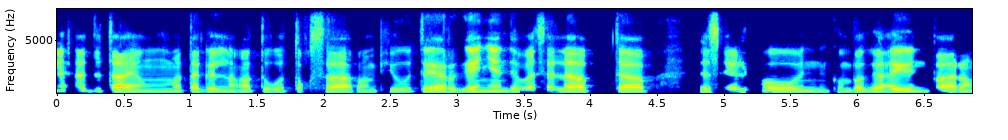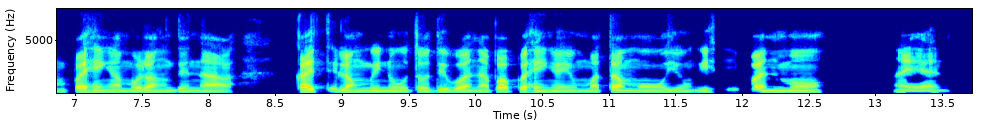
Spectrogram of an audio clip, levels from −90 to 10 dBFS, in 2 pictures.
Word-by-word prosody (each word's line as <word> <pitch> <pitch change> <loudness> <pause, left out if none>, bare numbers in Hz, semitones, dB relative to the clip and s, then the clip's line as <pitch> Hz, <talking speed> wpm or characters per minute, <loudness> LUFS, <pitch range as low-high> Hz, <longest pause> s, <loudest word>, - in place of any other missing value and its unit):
masyado 105 0 -2
tayong 105 0 +4
matagal 105 0 -1
nakatutok 100 0 -6
sa 105 -3 +3
computer 150 +7 0
ganyan, 130 -3 +6
'di 110 - -3
ba, 105 - +1
sa - - -2
laptop 135 -3 +4 0.3
sa - - -1
cellphone, 125 -2 -1
kumbaga 110 0 -1
ayun 135 -4 +5
parang 115 0 +2
pahinga 115 0 +1
mo 115 - -3
lang 115 0 0
din 110 -1 -6
na 105 -1 -1 0.5
kahit 120 0 +4
ilang 110 -1 0
minuto, 115 -1 -4
'di 110 - -2
ba, 105 0 +2
napapahinga 105 +2 0
'yung 105 - -10
mata 105 +4 0
mo, 120 -2 -5
yung 110 0 -8
isipan 120 +3 -1
mo, 115 -1 -3 0.5
ayan. 100 0 -3
115 Hz, 150 wpm, -27 LUFS, 105-120 Hz, 0.5 s, ganyan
